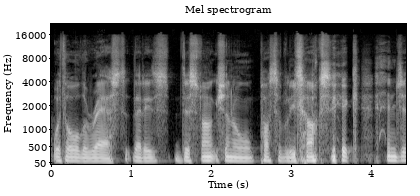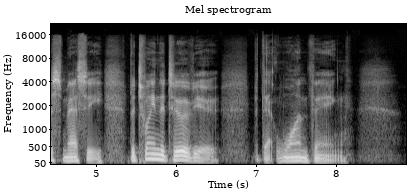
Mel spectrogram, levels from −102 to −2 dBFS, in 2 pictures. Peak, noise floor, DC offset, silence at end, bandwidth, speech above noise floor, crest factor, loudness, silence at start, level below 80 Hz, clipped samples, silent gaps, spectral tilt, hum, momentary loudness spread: -2 dBFS; -49 dBFS; under 0.1%; 0.75 s; 17 kHz; 28 dB; 20 dB; -20 LUFS; 0.05 s; -44 dBFS; under 0.1%; none; -5 dB/octave; none; 13 LU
